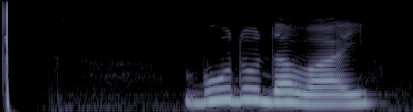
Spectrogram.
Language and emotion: Russian, neutral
